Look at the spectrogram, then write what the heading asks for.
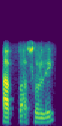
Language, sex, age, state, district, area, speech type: Assamese, male, 45-60, Assam, Dhemaji, rural, conversation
